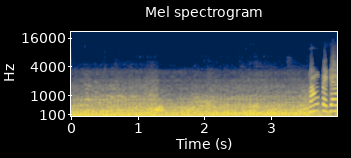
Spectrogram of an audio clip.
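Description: Kawasaki Ninja H2's supercharged inline-four idling steadily, with a dense low rumble.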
